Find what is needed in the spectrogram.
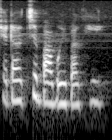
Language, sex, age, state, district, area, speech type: Bengali, female, 18-30, West Bengal, Uttar Dinajpur, urban, spontaneous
